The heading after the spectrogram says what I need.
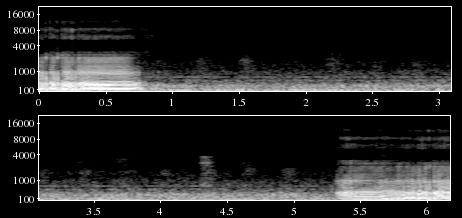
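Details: Snoring.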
